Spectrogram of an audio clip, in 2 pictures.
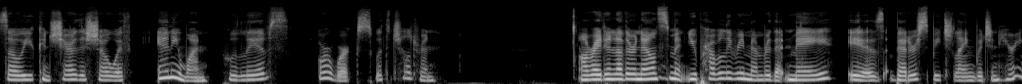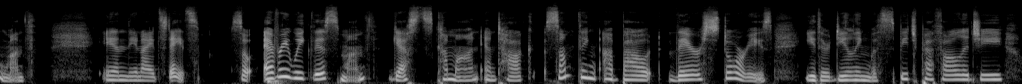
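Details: Adult woman speaking; typical speech.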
